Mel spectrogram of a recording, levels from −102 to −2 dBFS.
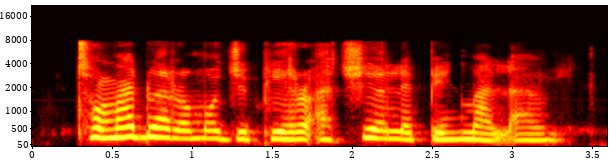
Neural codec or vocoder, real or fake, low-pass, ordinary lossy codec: codec, 16 kHz, 4 kbps, X-Codec, HuBERT features, trained on LibriSpeech; fake; none; none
